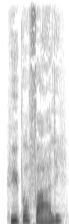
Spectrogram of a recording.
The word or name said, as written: hyperfarlig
